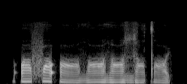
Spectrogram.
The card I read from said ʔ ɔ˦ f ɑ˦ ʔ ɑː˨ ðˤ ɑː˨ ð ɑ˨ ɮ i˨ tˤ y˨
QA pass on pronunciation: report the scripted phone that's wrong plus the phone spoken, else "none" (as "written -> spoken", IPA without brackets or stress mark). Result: ɔ˦ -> ɑ˦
